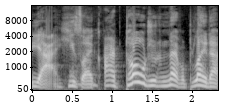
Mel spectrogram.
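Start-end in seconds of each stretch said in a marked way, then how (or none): 0.9-2.4 put-on Southern accent, pitched up. Recapping the scene where Rick storms out of his office, Rick in a Southern accent. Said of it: "I don't know why he's Southern".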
